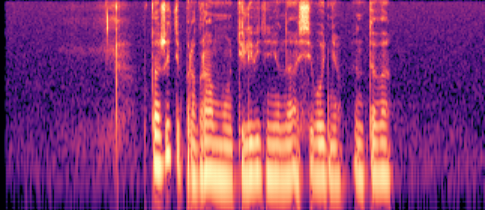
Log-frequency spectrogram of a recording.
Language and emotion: Russian, neutral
